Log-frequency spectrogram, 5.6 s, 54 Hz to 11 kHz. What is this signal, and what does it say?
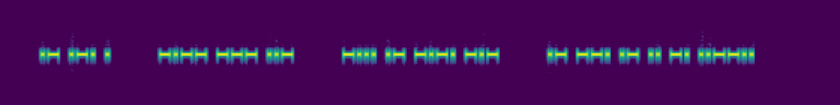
Morse code, heard as a keyed tone, about 50 wpm, 700 Hz. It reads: ARE YOU BACK AGAIN?
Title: 2x Word-Spacing - Sentences from Top 200 Words - 50wpm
